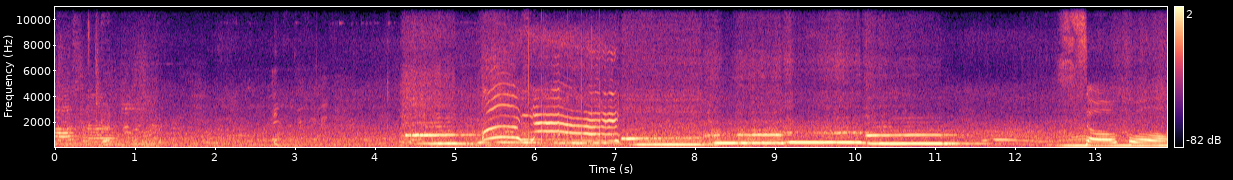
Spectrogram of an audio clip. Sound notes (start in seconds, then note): 4.3 clock whistles; 5.7 claps; 7.7 clock continues whistling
